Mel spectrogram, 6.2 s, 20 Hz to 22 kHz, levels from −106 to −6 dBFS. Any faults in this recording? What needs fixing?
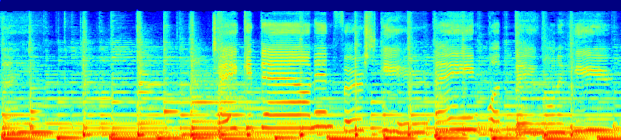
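No faults found and nothing needs fixing.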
